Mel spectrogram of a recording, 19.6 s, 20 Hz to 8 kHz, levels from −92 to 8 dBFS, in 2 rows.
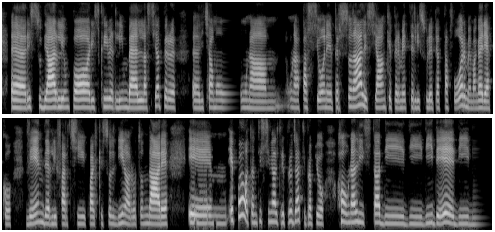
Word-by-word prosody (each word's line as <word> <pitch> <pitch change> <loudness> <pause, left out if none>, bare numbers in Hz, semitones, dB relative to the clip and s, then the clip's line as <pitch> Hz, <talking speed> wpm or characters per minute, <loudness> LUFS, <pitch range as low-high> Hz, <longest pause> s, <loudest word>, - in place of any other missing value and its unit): ehm, 200 -2 +6
ristudiarli 210 0 +4
un 210 0 -7
po', 210 0 +5
riscriverli 205 0 -3
in 210 0 -7
bella, 195 0 +4
sia 250 +6 -4
per, 215 -5 -3 0.3
uhm, 195 -1 -4
diciamo 195 0 -6 0.2
una 185 -2 0
mhmm, 185 +6 -18
una 200 -2 -6
passione 205 -1 -4
personale, 230 +5 +2
sia 200 0 -3
anche 205 +1 -4
per 195 -2 -6
metterli 195 +1 -7
sulle 190 0 -7
piattaforme, 200 +3 -3
magari, 190 +2 0
ecco, 185 0 -2 0.3
venderli, 200 0 0
farci 195 0 -5
qualche 195 +2 -4
soldino, 205 +3 -4
e - - +2
arrotondare. 195 +1 +5 0.4
Ehm, 210 -2 +2
e 290 - +1
poi 395 - +6
ho - - +3
tantissimi 245 +2 -8
altri 235 -2 +1
progetti, 270 -1 -3
proprio 205 0 -3 0.3
ho 260 -2 +5
una 240 0 +3
lista 230 -1 +1
di 200 -1 -5
di 190 0 -8
di 210 +5 -7
idee, 210 +1 +4
di 195 0 -8
mhmm, 180 0 -19
200 Hz, 145 wpm, -21 LUFS, 195-215 Hz, 0.4 s, ehm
